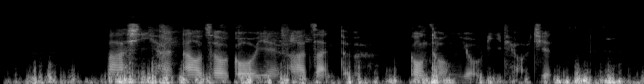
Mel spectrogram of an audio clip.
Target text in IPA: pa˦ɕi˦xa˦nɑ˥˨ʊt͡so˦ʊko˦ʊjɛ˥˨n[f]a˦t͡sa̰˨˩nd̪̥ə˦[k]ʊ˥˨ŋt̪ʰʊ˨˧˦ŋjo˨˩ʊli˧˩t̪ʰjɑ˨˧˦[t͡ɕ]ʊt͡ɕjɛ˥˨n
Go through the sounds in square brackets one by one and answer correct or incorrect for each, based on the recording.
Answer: correct, correct, incorrect: none

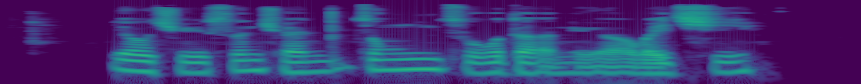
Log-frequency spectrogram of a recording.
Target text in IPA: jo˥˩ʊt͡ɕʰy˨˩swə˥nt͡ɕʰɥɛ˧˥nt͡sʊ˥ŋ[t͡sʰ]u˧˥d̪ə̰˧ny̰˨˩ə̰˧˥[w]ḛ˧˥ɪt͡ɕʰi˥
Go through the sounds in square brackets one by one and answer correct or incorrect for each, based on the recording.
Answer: incorrect: t͡s, correct

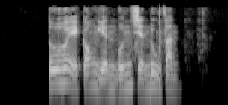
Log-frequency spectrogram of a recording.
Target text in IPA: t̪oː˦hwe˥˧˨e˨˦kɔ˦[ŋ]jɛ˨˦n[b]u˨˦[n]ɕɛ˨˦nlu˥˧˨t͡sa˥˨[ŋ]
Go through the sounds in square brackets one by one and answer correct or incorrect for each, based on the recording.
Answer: correct, correct, correct, incorrect: n

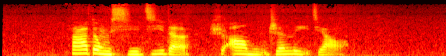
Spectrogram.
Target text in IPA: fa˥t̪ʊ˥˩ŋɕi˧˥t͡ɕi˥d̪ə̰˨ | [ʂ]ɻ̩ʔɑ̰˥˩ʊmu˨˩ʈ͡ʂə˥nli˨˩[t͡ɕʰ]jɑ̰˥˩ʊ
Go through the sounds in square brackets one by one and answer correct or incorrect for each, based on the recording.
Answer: correct, incorrect: t͡ɕ

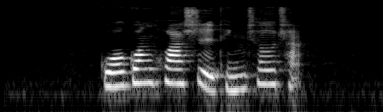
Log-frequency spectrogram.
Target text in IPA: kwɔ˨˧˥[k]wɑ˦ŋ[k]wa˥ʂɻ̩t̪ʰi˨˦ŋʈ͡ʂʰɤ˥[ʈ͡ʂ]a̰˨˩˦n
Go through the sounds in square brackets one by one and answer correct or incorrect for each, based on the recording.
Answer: correct, incorrect: x, incorrect: ʈ͡ʂʰ

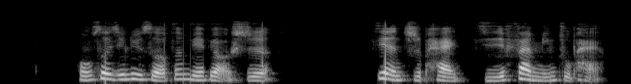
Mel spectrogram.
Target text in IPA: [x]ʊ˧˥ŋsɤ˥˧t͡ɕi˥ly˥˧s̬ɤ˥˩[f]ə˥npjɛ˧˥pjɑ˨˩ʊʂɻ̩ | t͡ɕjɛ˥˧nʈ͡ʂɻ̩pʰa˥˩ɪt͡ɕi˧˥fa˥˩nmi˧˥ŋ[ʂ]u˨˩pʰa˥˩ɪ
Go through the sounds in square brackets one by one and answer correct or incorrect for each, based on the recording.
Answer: correct, correct, incorrect: ʈ͡ʂ

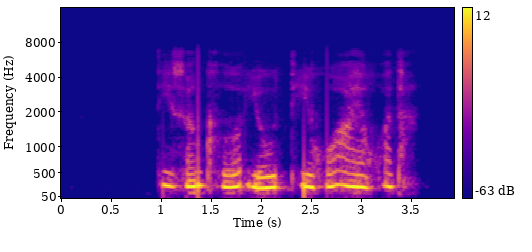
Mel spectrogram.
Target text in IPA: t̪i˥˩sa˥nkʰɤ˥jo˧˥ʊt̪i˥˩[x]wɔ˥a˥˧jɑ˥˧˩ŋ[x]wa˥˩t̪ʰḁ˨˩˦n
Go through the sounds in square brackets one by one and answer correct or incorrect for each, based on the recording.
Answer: correct, correct

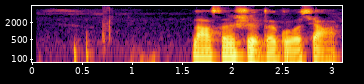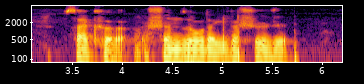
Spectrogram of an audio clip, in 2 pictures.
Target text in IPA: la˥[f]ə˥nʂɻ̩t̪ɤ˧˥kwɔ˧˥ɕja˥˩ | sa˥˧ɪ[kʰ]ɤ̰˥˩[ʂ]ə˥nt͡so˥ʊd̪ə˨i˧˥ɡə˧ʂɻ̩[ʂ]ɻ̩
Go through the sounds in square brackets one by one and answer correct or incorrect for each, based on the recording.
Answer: incorrect: s, correct, correct, incorrect: ʈ͡ʂ

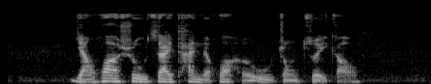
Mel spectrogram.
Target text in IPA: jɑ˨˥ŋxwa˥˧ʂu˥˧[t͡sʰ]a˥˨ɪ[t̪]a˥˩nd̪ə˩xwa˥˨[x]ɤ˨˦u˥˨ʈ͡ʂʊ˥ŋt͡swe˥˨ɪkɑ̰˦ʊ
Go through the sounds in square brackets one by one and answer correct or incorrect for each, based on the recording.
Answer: incorrect: t͡s, incorrect: t̪ʰ, correct

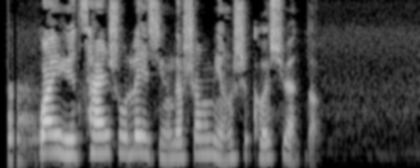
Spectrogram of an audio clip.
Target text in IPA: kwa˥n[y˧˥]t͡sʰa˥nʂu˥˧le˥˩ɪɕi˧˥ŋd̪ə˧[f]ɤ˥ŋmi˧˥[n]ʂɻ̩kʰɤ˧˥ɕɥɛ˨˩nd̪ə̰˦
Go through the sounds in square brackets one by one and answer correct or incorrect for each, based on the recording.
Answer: correct, incorrect: ʂ, incorrect: ŋ

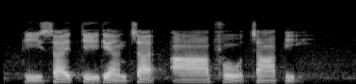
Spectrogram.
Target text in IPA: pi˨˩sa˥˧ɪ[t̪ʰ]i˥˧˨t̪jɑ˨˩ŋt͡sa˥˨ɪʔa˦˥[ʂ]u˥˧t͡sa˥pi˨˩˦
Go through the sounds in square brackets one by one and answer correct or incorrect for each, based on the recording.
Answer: incorrect: t̪, incorrect: f

